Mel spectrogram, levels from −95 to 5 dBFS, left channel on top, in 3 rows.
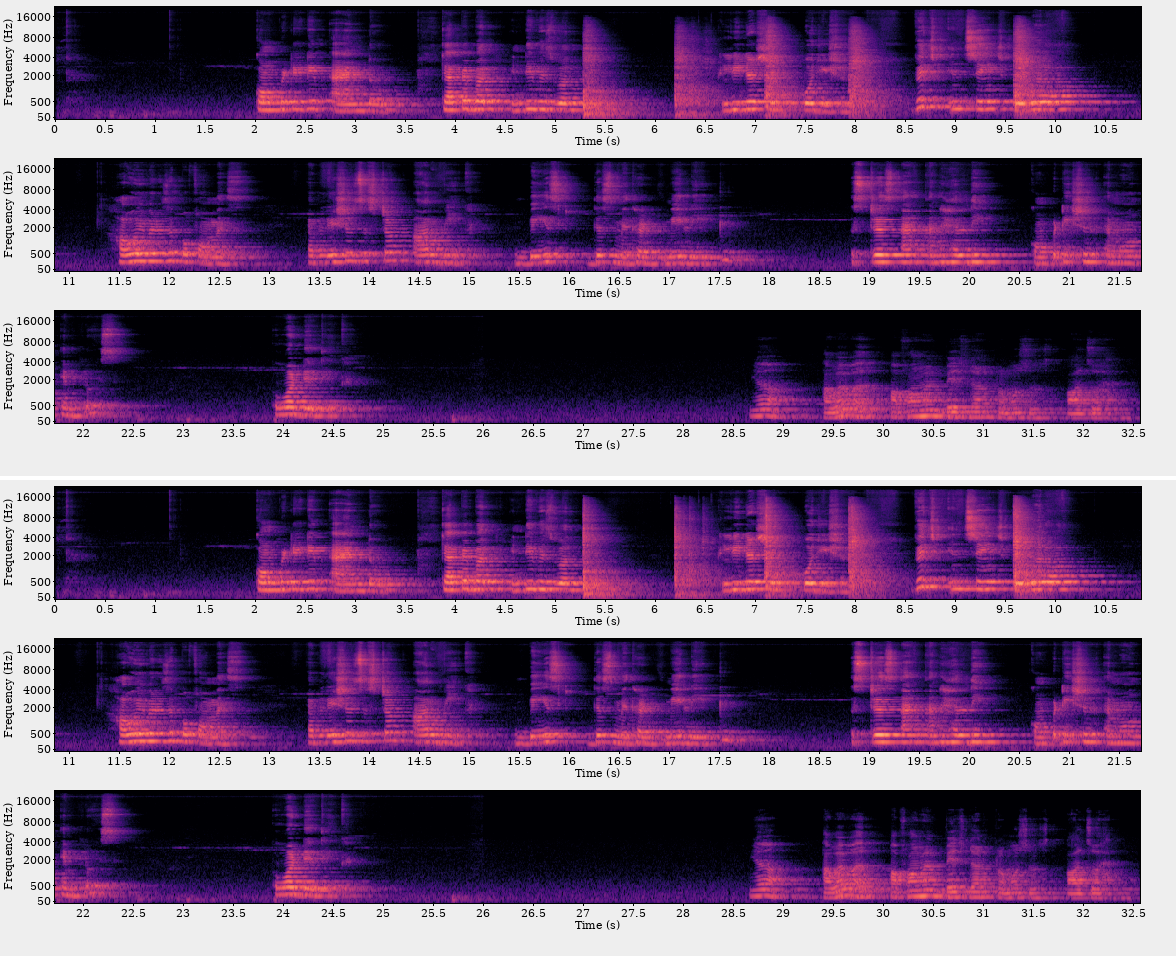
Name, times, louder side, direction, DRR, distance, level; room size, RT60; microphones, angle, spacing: voice 1, 2.0-3.4 3.9-5.3 6.6-8.0 8.6-10.2 11.4-12.7 13.4-14.9 15.5-17.6 18.8-20.3 20.6-22.3 23.9-24.7, right 1 dB, 10° right, 1 dB, 1.0 m, -27 dB
sound 1, 5.3-5.5 6.2-6.6 7.1-7.3 7.9-8.2 8.7-8.8 9.6-10.0, right 2 dB, 75° right, 3.0 m, -29 dB
voice 2, 28.7-29.0 29.4-32.3, right 1 dB, 40° right, 3 dB, 1.0 m, -33 dB
13.5 x 6.8 x 4.5 m, 1.1 s
head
